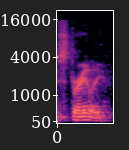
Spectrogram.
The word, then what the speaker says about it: Straley: about Thomas really and if you didn't know that's how you pronounce my name Straley that's how we pronounce it the correct pronunciation in German will be straw right and someone said hey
